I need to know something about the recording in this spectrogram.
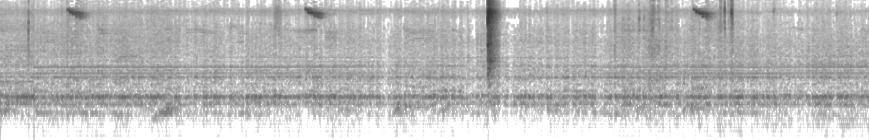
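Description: A single sharp click about seven seconds in, the light being switched on, over a faint steady hum. Three short, high, falling chirps come a few seconds apart.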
